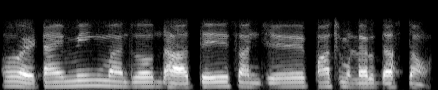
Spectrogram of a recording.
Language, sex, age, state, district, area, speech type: Goan Konkani, male, 18-30, Goa, Quepem, urban, conversation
